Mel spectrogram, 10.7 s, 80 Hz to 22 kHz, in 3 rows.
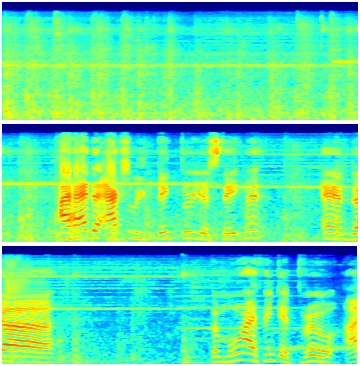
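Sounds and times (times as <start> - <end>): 
rolling train wheels and rhythmic rail clatter: 0.0 - 10.6
train rumbling past: 0.0 - 10.6
thin high metallic squeal: 3.2 - 10.6
speech: 4.2 - 7.8, 9.2 - 10.6.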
